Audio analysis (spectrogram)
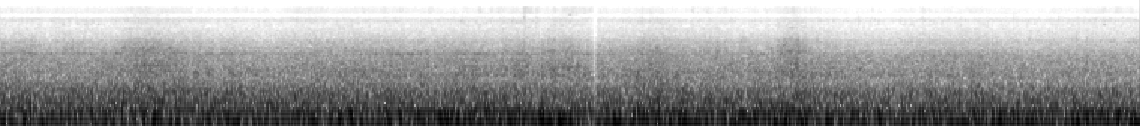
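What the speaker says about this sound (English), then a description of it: "Windy today." Strong wind rumbles continuously against the microphone on a drive west of Oxford, Mississippi, a dense low roar that stays steady throughout with no speech.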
